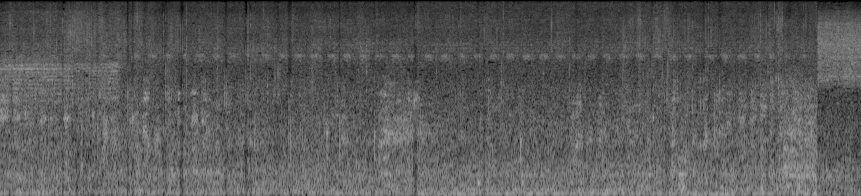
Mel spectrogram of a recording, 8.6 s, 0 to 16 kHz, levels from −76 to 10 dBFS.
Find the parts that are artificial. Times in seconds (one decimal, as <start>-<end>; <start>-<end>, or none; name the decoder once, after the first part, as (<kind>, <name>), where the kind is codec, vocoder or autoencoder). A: none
